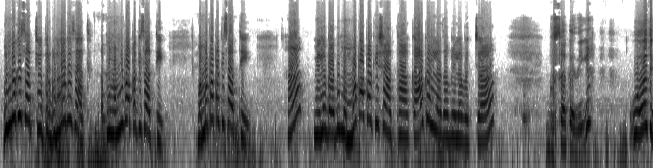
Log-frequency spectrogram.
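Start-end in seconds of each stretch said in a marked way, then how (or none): 0.1-9.9 higher doting questions to the pet. Real, not acted. Owner asking her dog where she spent the day, doting baby talk.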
